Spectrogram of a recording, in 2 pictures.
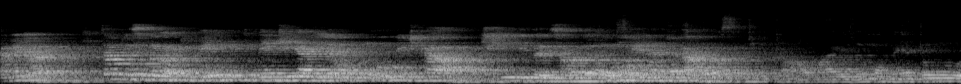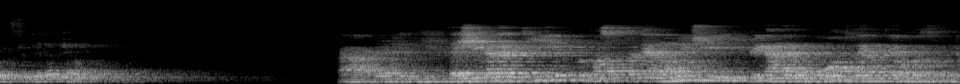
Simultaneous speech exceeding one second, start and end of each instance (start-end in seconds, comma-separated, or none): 5.8-7.2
